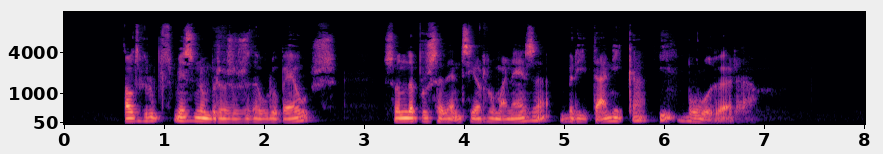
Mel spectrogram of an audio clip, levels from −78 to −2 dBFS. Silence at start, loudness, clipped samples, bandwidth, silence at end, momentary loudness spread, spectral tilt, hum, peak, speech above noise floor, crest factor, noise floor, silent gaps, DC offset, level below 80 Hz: 0.6 s; -26 LUFS; under 0.1%; 11 kHz; 1.1 s; 11 LU; -5 dB/octave; none; -6 dBFS; 47 dB; 22 dB; -72 dBFS; none; under 0.1%; -56 dBFS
